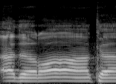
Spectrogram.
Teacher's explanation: ادراک، را کو پر پڑھنا ہے اور ذرا کھینچ کے پڑھنا ہے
